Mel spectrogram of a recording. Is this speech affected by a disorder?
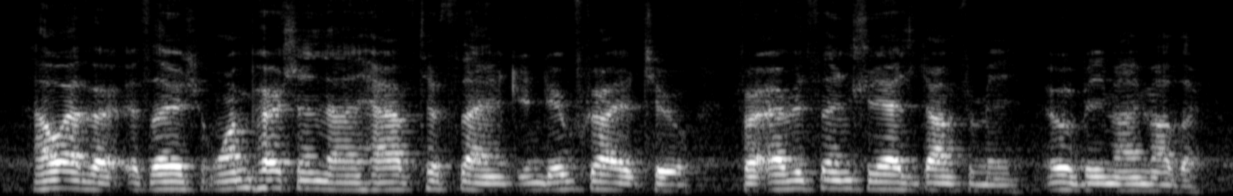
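Yes: cerebral palsy.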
